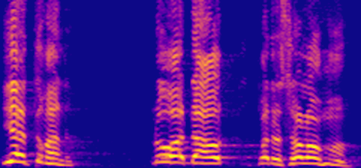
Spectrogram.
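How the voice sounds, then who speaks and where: A man's voice: very high voice, measured pace, bright, forceful tone. A man in his eighties, a pastor preaching a sermon in a church hall, urging the congregation with fervent, repetitive exhortations. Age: 80s. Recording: long reverb of a hall.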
